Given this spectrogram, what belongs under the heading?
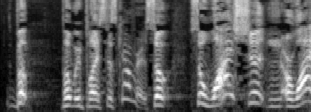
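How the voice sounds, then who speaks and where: This man has an animated tone and lively intonation. He speaks at a high pitch and a moderate pace. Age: 30s. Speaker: pastor. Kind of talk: sermon.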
